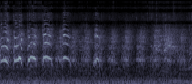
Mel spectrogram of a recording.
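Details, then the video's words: Seagulls among swans at a swan sanctuary on the River Severn, noisy while trying to detect food: a fast series of harsh, nasal, arched calls, about three or four a second, loud at first then fading into a noisy background chorus. "Ear-splitting seagulls"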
